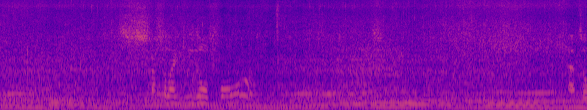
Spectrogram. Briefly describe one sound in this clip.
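A jet ski engine drones steadily at speed.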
